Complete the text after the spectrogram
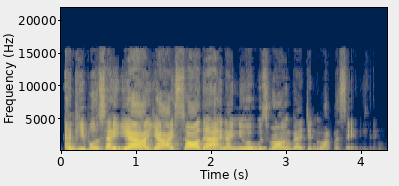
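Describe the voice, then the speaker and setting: A woman's voice: a little high, a little fast, pushed and bright. A young adult woman speaking casually and earnestly as an interview guest.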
